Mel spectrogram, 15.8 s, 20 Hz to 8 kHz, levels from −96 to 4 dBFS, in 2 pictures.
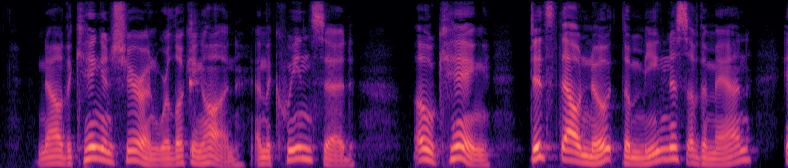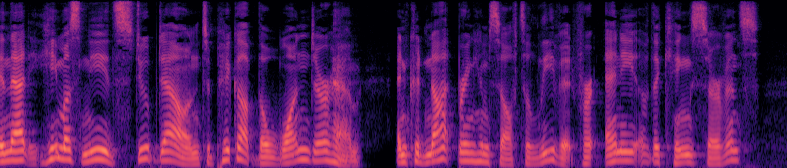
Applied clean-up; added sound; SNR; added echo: neural mask model Resemble Enhance denoiser.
